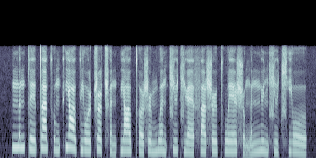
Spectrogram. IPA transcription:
n̪ə˦nt̪e˨˦ɪ̯t̪ä˦t̪ʰʊ˨˦ŋ t̪ʰjɑ˥˨ʊ̯t̪jo˨˦ʊ̯ ʈ͡ʂɤ˥˨ʈ͡ʂʰə̰˨˩n pjɑ˦ʊ̯t̪ʰɤ˨˦ʂɻ̩˧ mwə˥˨n t͡ɕy˦t͡ɕɥɛ˨˦fä˦ʂɻ̩˦ t̪ʰwe˦ɪ̯ʂʊ̰˨˩ŋ ə˦nn̪y˥˨nɕy˥˨ t͡ɕʰjo˥˨ʊ̯

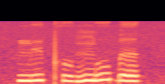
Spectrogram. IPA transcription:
mypʰu ŋ͡muɓə

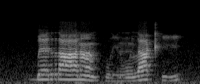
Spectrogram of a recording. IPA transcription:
ɡ͡bɛ˦raː˦ ɾã˨ kʷi˨ɾũ˦ la˦kʰi˨˦

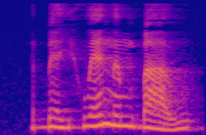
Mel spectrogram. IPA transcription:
ɓɛ̤˨˩jhwɛ˨˦nə˧m ɓa˧˩˨w

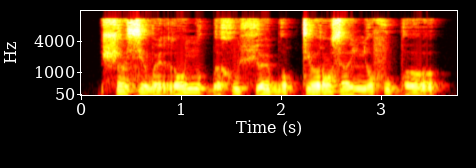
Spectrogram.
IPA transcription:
ʃə zʲəwø roɲoɡ͡bəxu çøbɤb tʲɤɾɔ zəe̯ɲɤfu bɤ

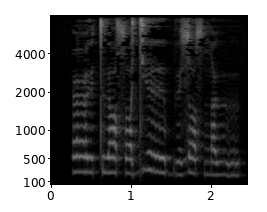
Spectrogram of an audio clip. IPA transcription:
ʕʏtɯsˤʏ dʲɘː bʏzʏsˤnɯː

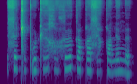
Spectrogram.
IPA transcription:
səǁə̤ pʼuʈʰə̤χɔ̤ xɵkɵ qəsə̤qɵ nəŋə

